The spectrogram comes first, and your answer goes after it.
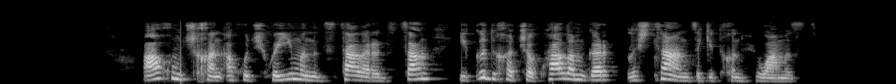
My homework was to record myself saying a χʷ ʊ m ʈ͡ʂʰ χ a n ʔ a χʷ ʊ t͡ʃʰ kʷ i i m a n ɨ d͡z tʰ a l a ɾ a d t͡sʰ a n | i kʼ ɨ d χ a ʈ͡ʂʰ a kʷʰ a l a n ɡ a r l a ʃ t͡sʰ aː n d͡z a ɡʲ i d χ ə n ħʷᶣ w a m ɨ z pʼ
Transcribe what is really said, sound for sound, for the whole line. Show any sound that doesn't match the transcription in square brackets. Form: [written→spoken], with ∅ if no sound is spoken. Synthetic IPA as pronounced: a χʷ ʊ m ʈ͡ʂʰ χ a n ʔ a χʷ ʊ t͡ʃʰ kʷ [i→a] i m a n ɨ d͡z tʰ a l a ɾ a d t͡sʰ a n | i kʼ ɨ d χ a ʈ͡ʂʰ a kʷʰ a l a [n→m] ɡ a r l a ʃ t͡sʰ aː n d͡z a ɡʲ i d χ ə n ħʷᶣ w a m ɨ z [pʼ→tʼ]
